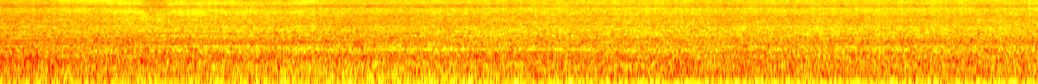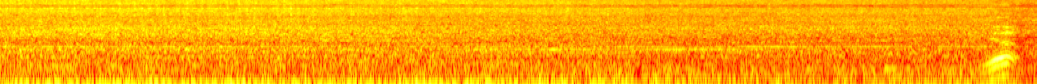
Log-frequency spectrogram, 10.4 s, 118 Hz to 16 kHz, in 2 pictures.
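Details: 1997 Chevy C2500 5.0 V8 after replacing the loose idler pulley that threw the serpentine belt and installing the new belt: an even, low idle with no squeal or chirp. The front accessory drive sounds quiet and healthy.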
